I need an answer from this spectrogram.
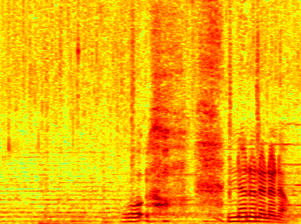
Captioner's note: laugh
